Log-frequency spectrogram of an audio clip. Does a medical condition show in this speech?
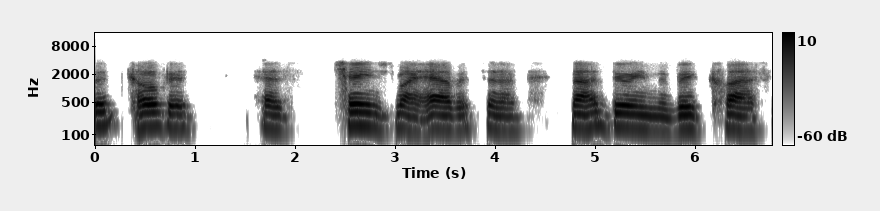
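Yes: Parkinson's disease.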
